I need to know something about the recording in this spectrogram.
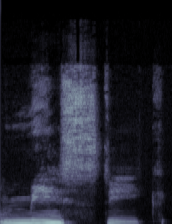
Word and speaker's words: mystique: to hear misty cabaret so mystique with the sense of it's how you pronounce the s and the e mystique and the everything right up here in the top of your mouth but not not upbeat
